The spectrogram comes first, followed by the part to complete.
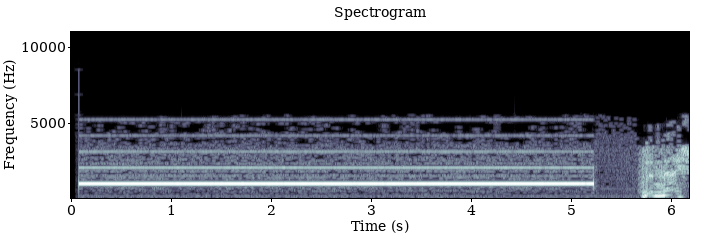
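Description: NOAA Weather Radio 1050 Hz warning alert tone: one steady, loud beep lasting about five seconds that signals a warning broadcast is about to follow. It cuts off suddenly and gives way to a brief radio hiss before the announcement begins.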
